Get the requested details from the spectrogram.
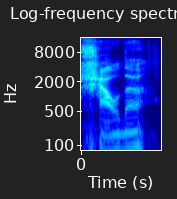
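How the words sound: It is said with a Dutch pronunciation. "people over there, I think, pronounce it Gouda"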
